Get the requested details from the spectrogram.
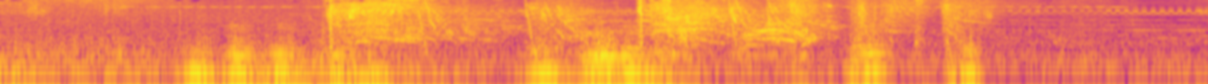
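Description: A lightsaber hums and clashes.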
